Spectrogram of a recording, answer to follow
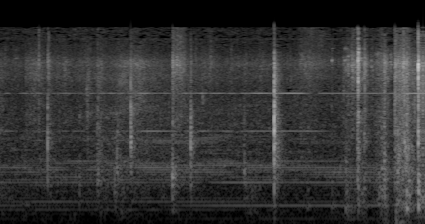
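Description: A steady electrical hum with a faint high-pitched whine, from the inverter-and-heater setup running under load, broken by irregular soft clicks and knocks.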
